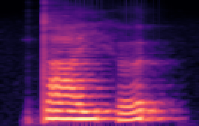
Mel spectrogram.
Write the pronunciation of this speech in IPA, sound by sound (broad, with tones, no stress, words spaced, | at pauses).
t̪aː˧jhɵ˨˥t̚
